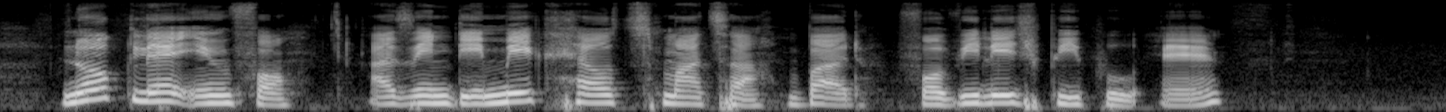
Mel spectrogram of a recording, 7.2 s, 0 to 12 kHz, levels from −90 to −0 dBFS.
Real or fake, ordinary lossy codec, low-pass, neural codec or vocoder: real; none; 10.8 kHz; none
